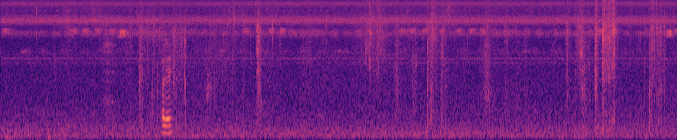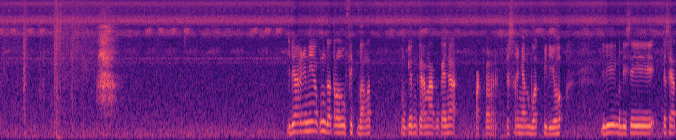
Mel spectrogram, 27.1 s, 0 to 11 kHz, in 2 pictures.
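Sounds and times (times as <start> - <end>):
night insects chirping: 0.0 - 27.0
rustling in dry leaves: 0.8 - 15.6.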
